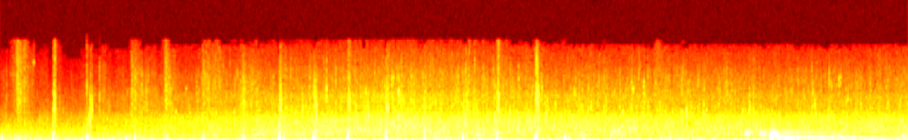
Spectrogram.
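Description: A fountain splashes and trickles nearby.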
